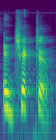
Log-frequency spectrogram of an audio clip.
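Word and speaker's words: adjective: अगर आप देख के पढ़ोगे तो आप इसको कहोगे एडजेक्टिव, है ना, देख के पढ़ोगे तो कहोगे एडजेक्टिव।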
